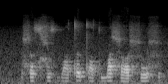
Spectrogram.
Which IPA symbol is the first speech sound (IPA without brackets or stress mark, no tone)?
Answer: ɬ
